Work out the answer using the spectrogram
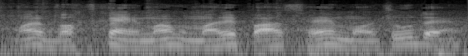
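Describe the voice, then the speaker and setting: A man from Pakistan giving a Muharram majlis sermon, retelling dialogue and rising into a loud, drawn-out lament. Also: mid-range voice, steady tone, background noise. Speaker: preacher.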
